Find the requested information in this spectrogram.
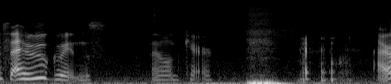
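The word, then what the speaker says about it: sahuagin: Actually, the the pronunciation is sahuin, but I call them sahuguins.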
